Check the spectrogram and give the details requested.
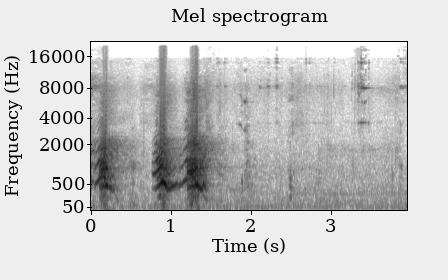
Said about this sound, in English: He'll normally bark and bark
